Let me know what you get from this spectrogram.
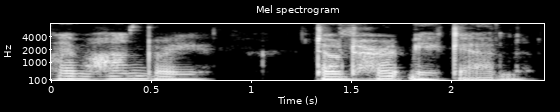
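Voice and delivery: put-on high, soft trembling child's whisper; a frightened little girl, whispering. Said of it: "a little girl saying with a trembling voice".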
